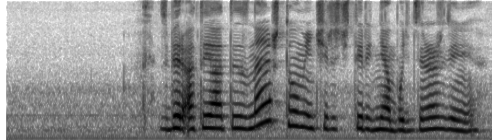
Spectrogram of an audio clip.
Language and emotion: Russian, neutral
